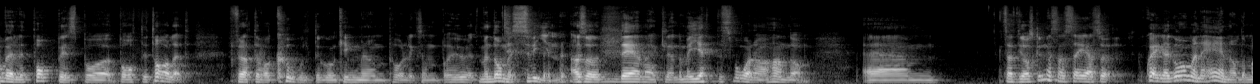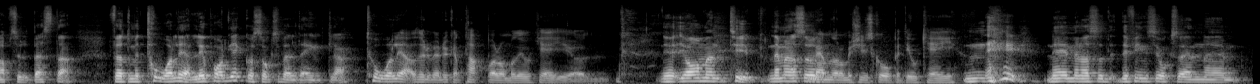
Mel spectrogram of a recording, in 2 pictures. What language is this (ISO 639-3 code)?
swe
